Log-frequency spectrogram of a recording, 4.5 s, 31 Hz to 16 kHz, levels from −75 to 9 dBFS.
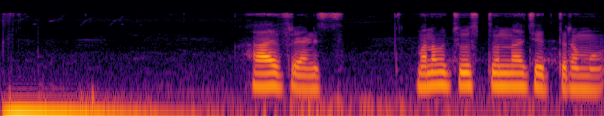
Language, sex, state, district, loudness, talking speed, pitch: Telugu, male, Andhra Pradesh, Sri Satya Sai, -16 LUFS, 80 wpm, 135 Hz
